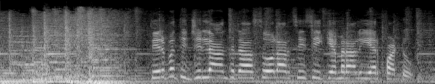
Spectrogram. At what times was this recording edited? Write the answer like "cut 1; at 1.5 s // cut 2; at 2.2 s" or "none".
cut 1; at 1.3 s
